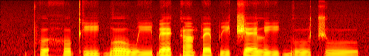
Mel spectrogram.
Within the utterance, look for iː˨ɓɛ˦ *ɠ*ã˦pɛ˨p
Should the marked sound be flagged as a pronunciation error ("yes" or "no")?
yes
